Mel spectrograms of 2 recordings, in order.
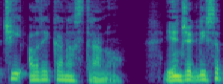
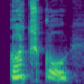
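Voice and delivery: indignant; 9 semitones higher, 5 dB louder than usual. A narrator's reading. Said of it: "rozčilí se Vigo".

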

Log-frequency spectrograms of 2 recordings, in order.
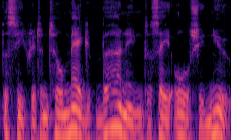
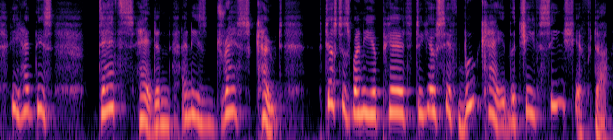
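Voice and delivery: fearful description; 13 semitones higher, 4 dB louder than usual. A narrator's reading. Girls describe the ghost in fear.

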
